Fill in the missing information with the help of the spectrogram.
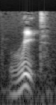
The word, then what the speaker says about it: REIT: So real estate investment trust, also abbreviated REIT, that's how you pronounce it, REIT.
